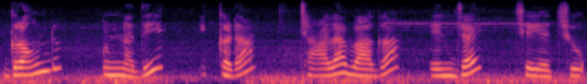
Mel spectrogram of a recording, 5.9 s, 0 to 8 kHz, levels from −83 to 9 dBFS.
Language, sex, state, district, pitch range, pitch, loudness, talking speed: Telugu, male, Andhra Pradesh, Sri Satya Sai, 205-280 Hz, 225 Hz, -17 LUFS, 70 wpm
